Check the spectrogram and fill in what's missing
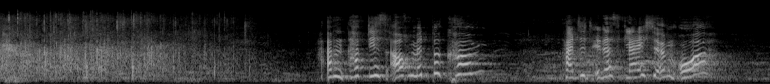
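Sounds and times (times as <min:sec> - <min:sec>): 
audience applause: 0:00.0 - 0:02.7
speech: 0:03.4 - 0:04.9, 0:05.7 - 0:07.2.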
